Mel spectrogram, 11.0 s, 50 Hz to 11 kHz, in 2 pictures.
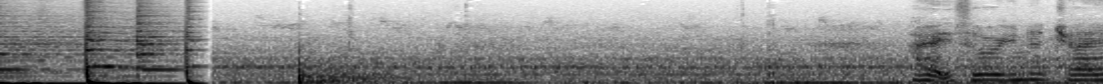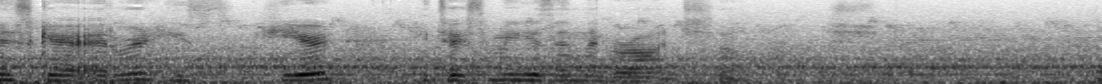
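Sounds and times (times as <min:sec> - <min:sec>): low outdoor background hum: 0:01.1 - 0:11.0.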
